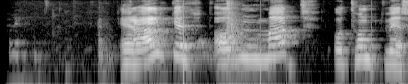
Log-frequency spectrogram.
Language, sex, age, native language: Icelandic, female, 50-59, Icelandic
